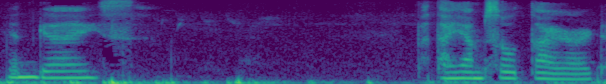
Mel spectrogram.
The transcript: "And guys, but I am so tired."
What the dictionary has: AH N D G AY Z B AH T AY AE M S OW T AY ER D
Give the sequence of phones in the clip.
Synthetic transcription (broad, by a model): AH N G AY S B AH T AY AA M S OW T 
